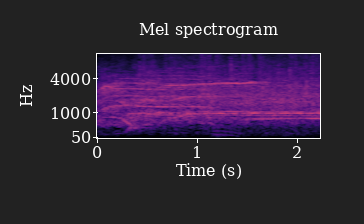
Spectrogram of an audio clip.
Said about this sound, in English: Yeah, it's the whooping and the cheering that really gives me the chills.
